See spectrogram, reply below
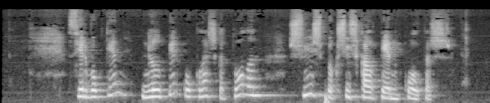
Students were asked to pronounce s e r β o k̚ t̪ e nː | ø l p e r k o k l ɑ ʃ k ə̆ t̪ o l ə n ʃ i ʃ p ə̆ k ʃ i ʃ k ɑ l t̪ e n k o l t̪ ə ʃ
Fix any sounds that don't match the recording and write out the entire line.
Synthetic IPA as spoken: s e r β o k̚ t̪ e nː | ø l p e r k o k l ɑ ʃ k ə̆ t̪ o l ə n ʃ y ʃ p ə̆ k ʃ y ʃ k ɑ l t̪ e n k o l t̪ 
